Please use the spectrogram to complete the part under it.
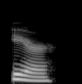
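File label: "ear", English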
